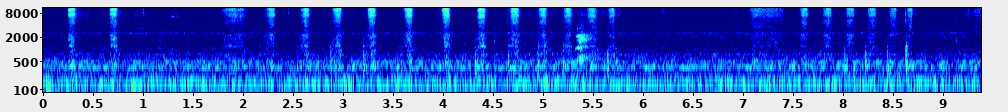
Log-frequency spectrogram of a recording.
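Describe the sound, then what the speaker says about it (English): A pencil shading hair on paper with quick bouncing strokes, a steady series of light rhythmic scratches roughly every quarter second, faint and close over a low background hum. "Again, bounce your pencil a little bit"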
